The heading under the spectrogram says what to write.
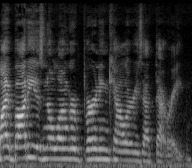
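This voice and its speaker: Bright and sharp in tone, a woman with a fairly high pitch speaks with fairly even intonation amid audible room echo. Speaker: fitness vlogger. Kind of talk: casual talk to camera. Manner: fast; hesitant, many fillers.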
